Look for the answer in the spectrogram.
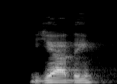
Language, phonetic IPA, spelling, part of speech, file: Russian, [ˈjadɨ], яды, noun, Ru-яды.ogg
- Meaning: nominative/accusative plural of яд (jad)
